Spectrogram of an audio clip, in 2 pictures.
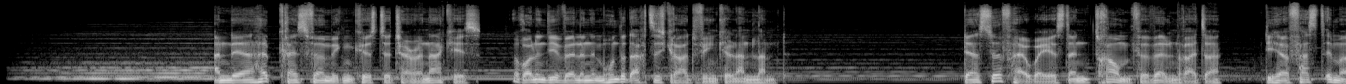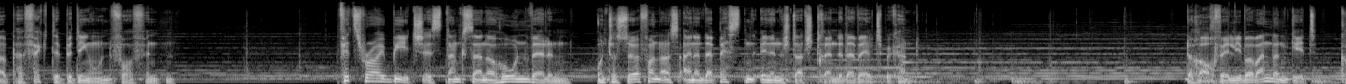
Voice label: german documentaries

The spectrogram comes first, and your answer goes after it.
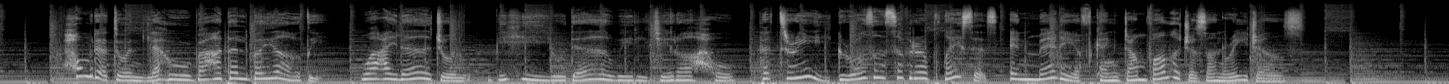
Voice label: english audiobooks

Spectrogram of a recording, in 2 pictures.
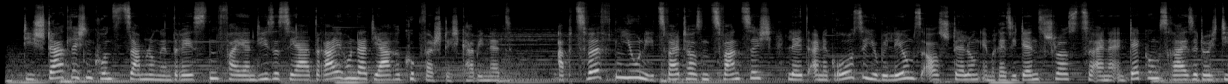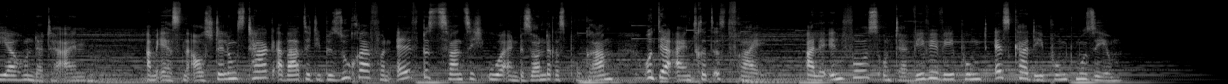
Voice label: german radio imaging

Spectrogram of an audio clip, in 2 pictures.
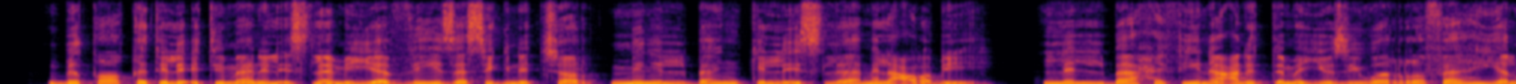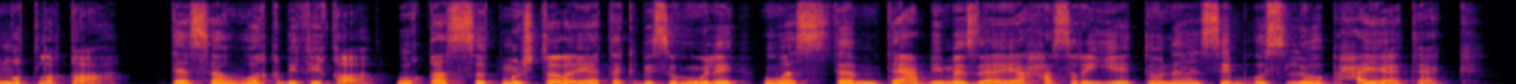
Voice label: arabic promos

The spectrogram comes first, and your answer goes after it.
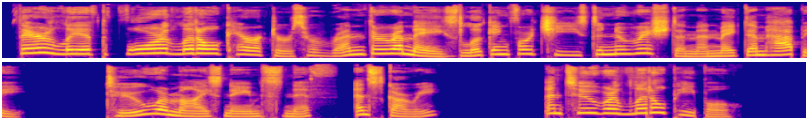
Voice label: english audiobooks

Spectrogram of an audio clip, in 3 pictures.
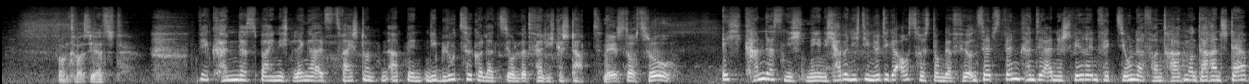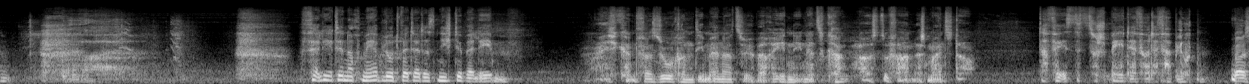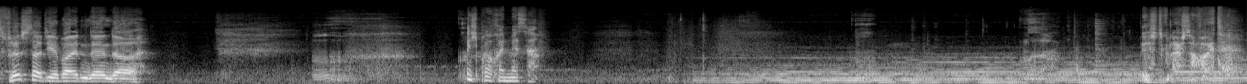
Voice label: german tv shows

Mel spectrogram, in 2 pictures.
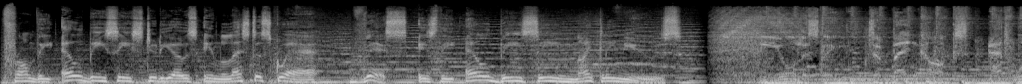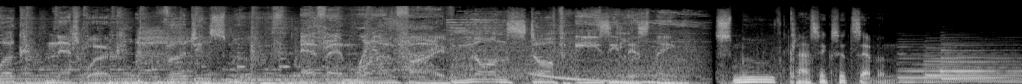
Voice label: english british promos

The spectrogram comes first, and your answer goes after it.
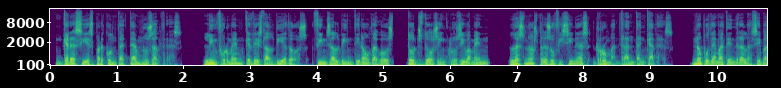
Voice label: Catalan IVR

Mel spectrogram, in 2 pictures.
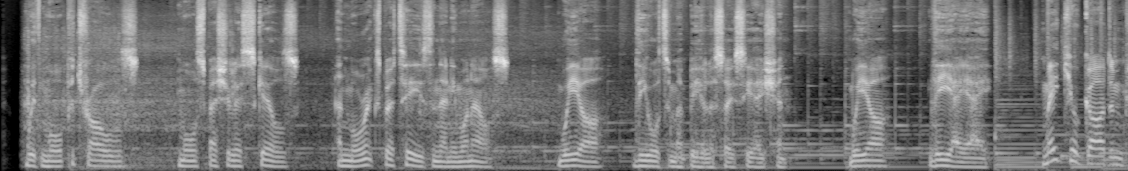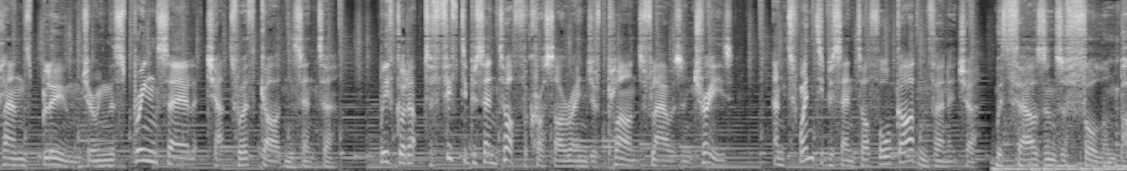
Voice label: english british commercial

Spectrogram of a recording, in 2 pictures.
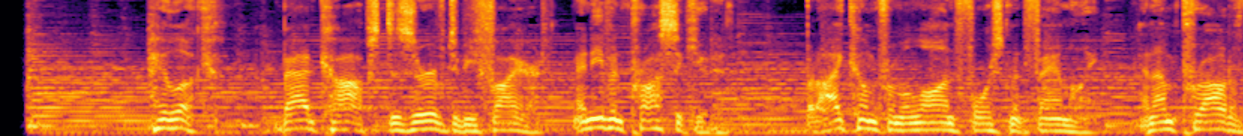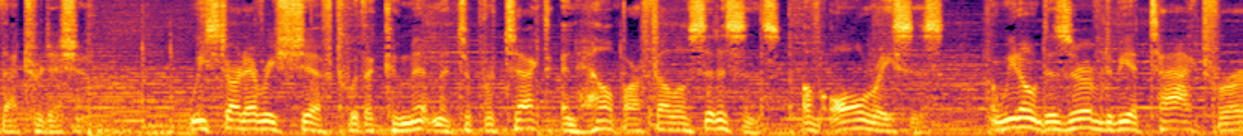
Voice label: english american political ads

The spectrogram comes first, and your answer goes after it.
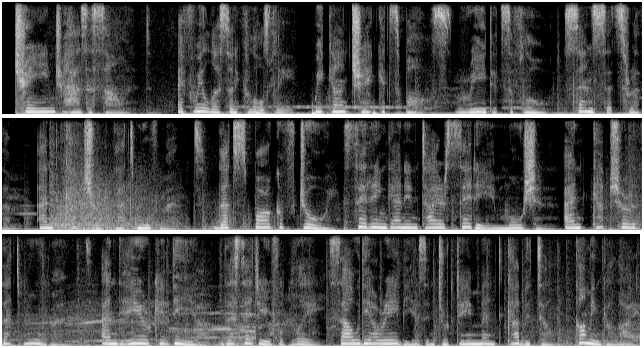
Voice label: english narration

